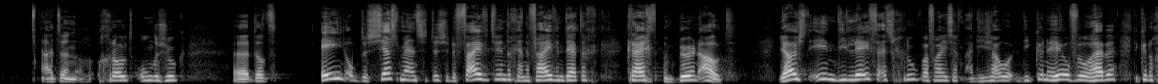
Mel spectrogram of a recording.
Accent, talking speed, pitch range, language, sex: Dutch, 185 wpm, 165-210 Hz, Dutch, male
